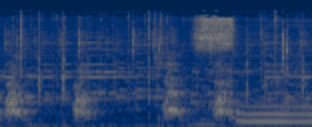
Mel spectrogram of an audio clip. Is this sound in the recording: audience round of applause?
no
